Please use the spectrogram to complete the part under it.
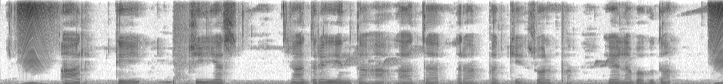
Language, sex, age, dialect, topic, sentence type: Kannada, male, 25-30, Coastal/Dakshin, banking, question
